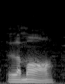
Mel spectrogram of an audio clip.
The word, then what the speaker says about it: Le Mans: Do you pronounce the N in Le Mans? Because obviously the right way to say it's Le Mans. But I don't know why when I say Le Mans, I feel like a fraud.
